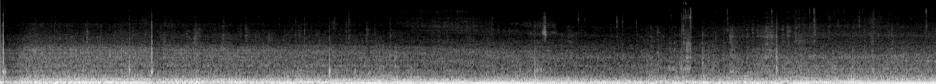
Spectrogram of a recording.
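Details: Honda Civic engine first run after engine work, small coolant leak at an intake manifold fitting, no check engine light. Low, steady rumble of a smooth four-cylinder with only a faint light tick; a decent first run.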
